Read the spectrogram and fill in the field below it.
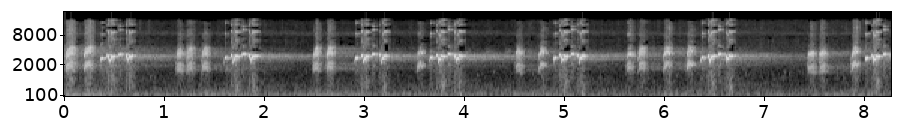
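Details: Clear sooty-headed bulbul lure sound: repeated pairs and triplets of sharp chirps, each group ending in a brief bubbly flourish, recurring about every second against a persistent high tone.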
